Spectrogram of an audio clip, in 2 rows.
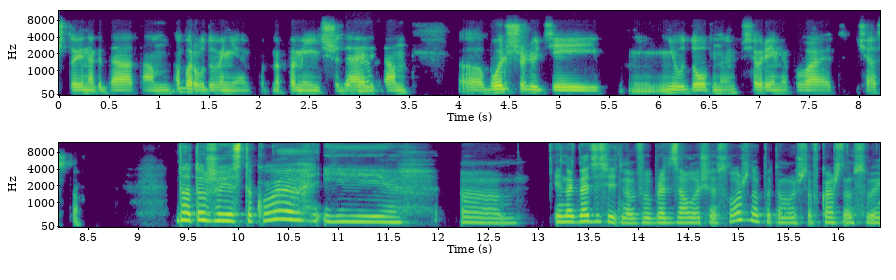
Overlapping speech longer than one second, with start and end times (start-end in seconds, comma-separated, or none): none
